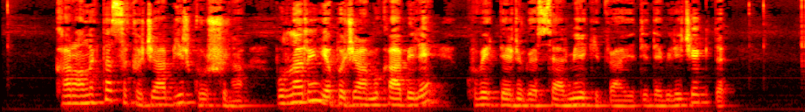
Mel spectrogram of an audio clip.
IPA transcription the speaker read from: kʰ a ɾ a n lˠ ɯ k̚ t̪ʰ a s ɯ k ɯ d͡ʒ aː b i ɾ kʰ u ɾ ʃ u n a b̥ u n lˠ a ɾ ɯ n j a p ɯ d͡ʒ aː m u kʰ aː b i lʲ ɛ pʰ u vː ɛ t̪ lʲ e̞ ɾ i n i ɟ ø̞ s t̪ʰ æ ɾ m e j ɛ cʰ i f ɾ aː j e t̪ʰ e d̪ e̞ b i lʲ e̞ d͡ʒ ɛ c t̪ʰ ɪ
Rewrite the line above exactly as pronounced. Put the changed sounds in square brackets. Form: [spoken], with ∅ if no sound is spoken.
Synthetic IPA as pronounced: kʰ a ɾ a n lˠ ɯ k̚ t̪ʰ a s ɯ k ɯ d͡ʒ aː b i ɾ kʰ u ɾ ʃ u n a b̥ u n lˠ a ɾ ɯ n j a p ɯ d͡ʒ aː m u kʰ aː b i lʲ ɛ [kʰ] u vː ɛ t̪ lʲ e̞ ɾ i n i ɟ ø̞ s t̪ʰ æ ɾ m e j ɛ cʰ i f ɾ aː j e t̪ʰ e d̪ e̞ b i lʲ e̞ d͡ʒ ɛ c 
